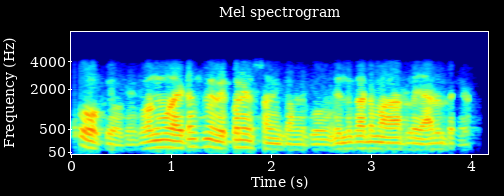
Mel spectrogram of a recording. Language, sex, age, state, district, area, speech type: Telugu, male, 45-60, Telangana, Mancherial, rural, conversation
